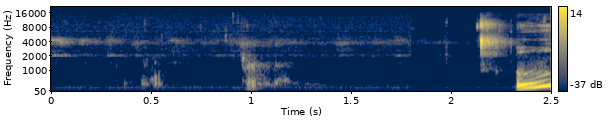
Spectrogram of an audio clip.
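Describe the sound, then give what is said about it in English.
Faint handling clicks, then a short, airy slurp as someone sips a brandy old fashioned cocktail with muddled fruit and a sugar cube, followed right away by a loud, appreciative vocal exclamation. “Here we go. Sips.”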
